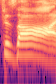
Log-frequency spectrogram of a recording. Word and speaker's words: Fizaa: But it's not pronounced Fizaa. It's not pronounced Fizaa, it's just pronounced Fizaa. One of the A's is silent.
